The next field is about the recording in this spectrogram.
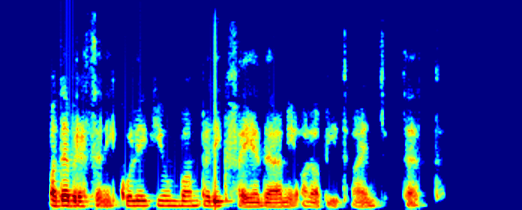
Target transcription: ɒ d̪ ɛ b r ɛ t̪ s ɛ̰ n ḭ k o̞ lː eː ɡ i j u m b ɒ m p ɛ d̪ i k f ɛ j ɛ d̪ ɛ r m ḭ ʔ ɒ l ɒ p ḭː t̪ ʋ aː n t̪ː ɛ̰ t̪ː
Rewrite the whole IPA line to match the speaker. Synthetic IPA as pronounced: ɒ d̪ ɛ b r ɛ t̪ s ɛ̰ n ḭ k o̞ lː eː ɡ i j u m b ɒ m p ɛ d̪ i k f ɛ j ɛ d̪ ɛ l m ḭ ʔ ɒ l ɒ p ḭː t̪ ʋ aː ɲ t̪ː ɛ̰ t̪ː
